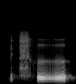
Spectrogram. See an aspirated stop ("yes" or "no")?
yes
